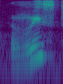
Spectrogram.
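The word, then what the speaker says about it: wrist: और रिस्ट में भी डब्ल्यू साइलेंट आया।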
